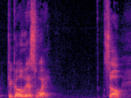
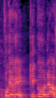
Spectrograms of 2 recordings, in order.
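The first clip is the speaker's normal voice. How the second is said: urging; 10 semitones higher than usual. Retold or imitated. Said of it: "So I go".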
